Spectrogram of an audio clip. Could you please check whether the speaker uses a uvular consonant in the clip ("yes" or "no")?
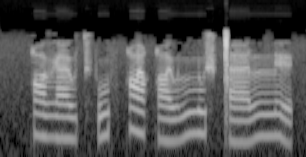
yes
